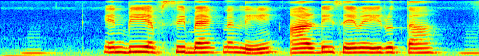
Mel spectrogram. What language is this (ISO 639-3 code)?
kan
